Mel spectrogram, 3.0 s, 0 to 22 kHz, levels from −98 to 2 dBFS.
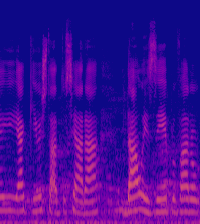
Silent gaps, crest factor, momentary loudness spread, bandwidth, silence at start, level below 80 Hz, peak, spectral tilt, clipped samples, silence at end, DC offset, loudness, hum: none; 18 dB; 6 LU; 15.5 kHz; 0 s; -66 dBFS; -32 dBFS; -3 dB/octave; under 0.1%; 0 s; under 0.1%; -49 LUFS; none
